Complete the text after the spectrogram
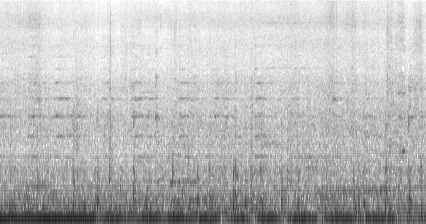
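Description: Railway carriages roll past with a low rumble and clacking wheels.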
